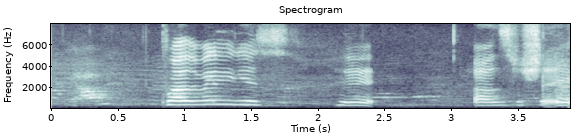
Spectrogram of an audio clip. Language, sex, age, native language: Icelandic, female, 9, Icelandic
